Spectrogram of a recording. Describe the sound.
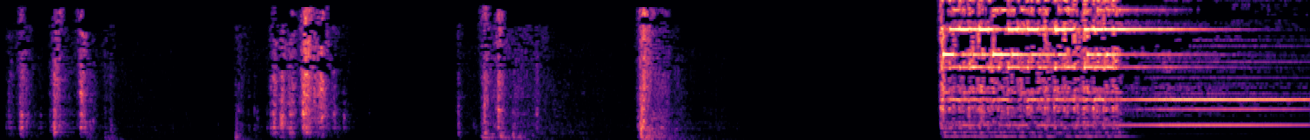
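Several sharp clattering, door-like bursts are followed by a telephone bell that starts abruptly and rings steadily, bright and loud, to the end.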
